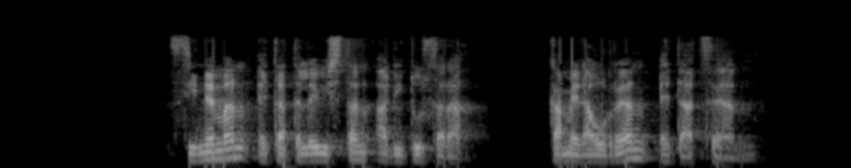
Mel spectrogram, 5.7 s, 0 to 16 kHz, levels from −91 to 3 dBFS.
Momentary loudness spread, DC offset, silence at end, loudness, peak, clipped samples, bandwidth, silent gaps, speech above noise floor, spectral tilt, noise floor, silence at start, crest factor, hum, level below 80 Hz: 11 LU; under 0.1%; 0.65 s; -37 LUFS; -16 dBFS; under 0.1%; 8 kHz; 3.25-3.65 s; over 53 dB; -1.5 dB/octave; under -90 dBFS; 1.15 s; 24 dB; none; -74 dBFS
